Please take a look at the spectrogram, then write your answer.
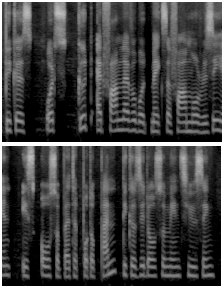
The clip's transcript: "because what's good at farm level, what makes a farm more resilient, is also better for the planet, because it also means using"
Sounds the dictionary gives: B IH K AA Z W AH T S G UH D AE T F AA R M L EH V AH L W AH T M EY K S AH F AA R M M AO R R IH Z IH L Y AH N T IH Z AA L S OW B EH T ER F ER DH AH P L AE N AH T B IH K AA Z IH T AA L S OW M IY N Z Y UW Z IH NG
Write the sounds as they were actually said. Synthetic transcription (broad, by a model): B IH K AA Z W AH T S G UH D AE T F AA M L EH V AH L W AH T M EY K S AH F AA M M AO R R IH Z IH L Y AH N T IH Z AA L S OW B EH T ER P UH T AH P AE N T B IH K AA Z IH T AA L S OW M IY N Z Y UW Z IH NG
